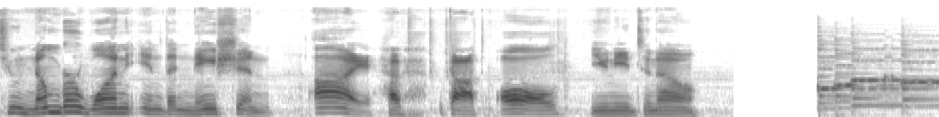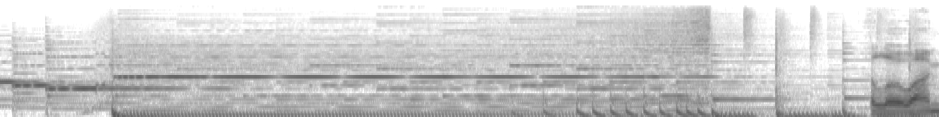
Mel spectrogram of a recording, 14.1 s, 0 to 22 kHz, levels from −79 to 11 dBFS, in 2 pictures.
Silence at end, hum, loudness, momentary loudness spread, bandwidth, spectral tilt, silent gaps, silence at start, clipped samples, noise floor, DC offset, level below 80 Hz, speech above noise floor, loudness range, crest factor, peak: 0 s; none; -24 LUFS; 13 LU; 17.5 kHz; -4 dB/octave; 5.50-6.10 s; 0 s; under 0.1%; under -90 dBFS; under 0.1%; -42 dBFS; over 68 dB; 8 LU; 18 dB; -6 dBFS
